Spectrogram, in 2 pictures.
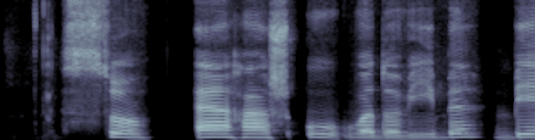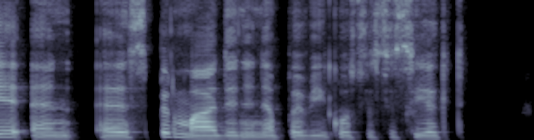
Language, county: Lithuanian, Kaunas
